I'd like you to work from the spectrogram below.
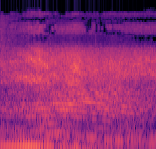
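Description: Propeller airplanes flying over Ledo, a loud steady droning engine roar with a faint throb that rises slightly and then holds, with no voices.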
